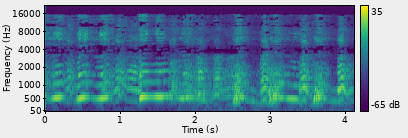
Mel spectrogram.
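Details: Several Siberian huskies, the household's dogs joined by a visiting friend, howl together in a run of wavering, yodelling howls that rise and fall in pitch.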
